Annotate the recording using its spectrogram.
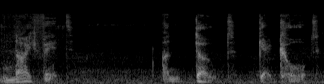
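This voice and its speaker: A man puts on a gruff character voice. Clear background noise is heard throughout. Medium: video game. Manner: crude, gruff, bossy.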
